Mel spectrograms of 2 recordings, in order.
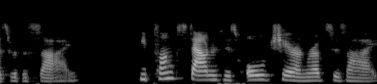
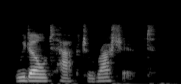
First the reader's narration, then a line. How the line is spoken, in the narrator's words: Sherlock tells him quietly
